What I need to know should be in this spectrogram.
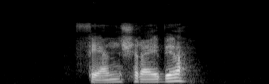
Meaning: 1. teletype, ticker 2. telegraph
- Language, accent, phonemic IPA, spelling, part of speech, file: German, Austria, /ˈfɛʁnˌʃʁaɪ̯bɐ/, Fernschreiber, noun, De-at-Fernschreiber.ogg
